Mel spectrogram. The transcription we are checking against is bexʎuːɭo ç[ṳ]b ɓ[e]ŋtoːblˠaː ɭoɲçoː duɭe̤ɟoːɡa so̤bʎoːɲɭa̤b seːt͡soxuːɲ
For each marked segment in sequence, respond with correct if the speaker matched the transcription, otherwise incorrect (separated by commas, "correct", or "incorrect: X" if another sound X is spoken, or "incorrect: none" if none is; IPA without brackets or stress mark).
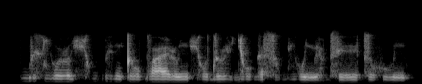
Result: incorrect: o̤, incorrect: e̤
